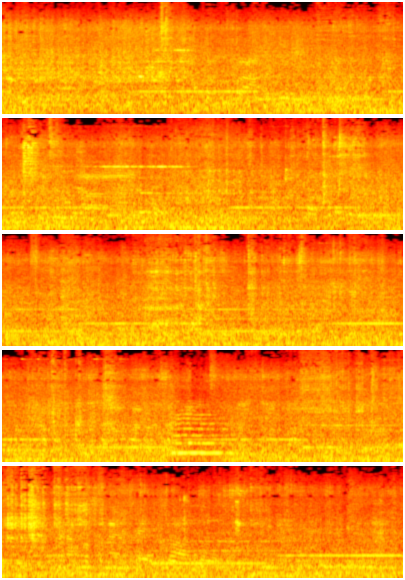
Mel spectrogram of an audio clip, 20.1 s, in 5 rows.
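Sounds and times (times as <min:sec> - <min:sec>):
train wheels rumbling on rails: 0:00.0 - 0:20.0
train horn blast: 0:13.6 - 0:15.0.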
